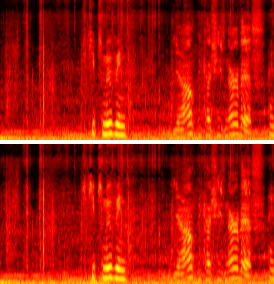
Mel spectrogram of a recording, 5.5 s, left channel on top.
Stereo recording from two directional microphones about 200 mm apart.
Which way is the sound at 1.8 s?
Centre (ahead or behind).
